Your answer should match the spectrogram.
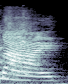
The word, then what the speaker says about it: Nye: Uh, Nike? How do you pronounce it? Bill Nye. Bill, Bill Nye. Nye.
